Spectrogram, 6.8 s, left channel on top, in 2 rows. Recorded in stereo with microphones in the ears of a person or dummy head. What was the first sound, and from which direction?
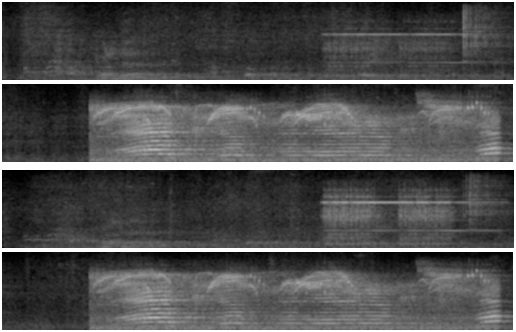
A bicycle bell, 85° left.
